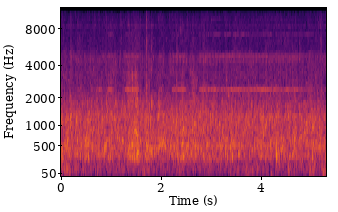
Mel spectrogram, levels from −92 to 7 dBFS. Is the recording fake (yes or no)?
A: yes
